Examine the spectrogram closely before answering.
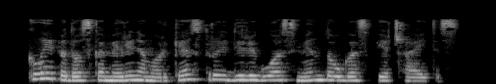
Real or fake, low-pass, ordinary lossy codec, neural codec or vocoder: real; 10.8 kHz; MP3, 32 kbps; none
